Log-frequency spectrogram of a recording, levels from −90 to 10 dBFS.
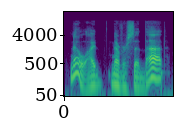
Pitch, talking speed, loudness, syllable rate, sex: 125 Hz, 185 wpm, -20 LUFS, 4.8 syllables/s, male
